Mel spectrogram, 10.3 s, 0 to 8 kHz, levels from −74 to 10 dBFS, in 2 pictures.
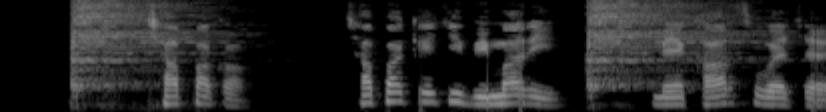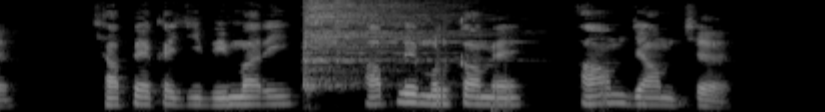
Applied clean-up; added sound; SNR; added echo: classical method log-MMSE.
